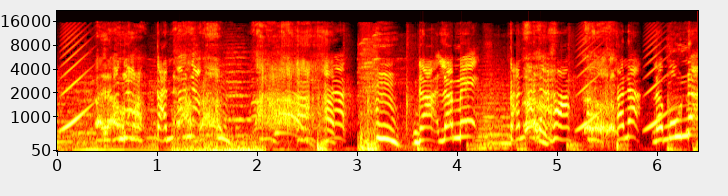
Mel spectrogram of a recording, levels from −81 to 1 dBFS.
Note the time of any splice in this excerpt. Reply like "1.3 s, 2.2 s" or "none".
none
